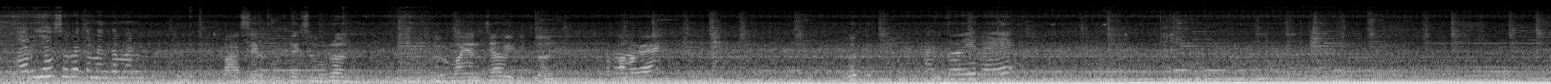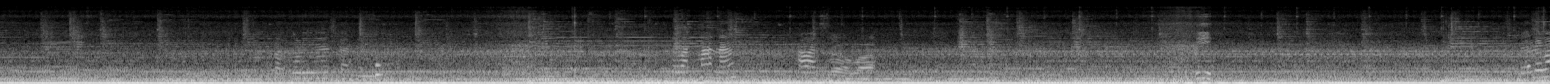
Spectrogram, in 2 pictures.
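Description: Steady low engine and road rumble inside a moving car's cabin, with a voice over it that comes and goes.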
